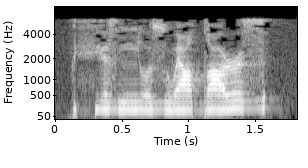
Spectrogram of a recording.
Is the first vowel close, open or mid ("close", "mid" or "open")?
mid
